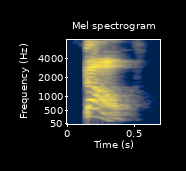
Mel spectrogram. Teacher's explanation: pronounced similarly to knife but with a falling tone.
